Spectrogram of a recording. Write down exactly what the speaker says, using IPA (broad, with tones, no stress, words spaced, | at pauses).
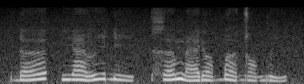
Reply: ɗɜ˨˥ | jæ˧˩vi˦ ɗi˧˩ | xɜ˨˥mæ˩˧ɾʲɔ˧˩˧ ɓʌ˧˩˧ dɔ˧˩˧ɡʷi˧˩˧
